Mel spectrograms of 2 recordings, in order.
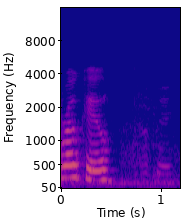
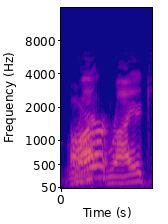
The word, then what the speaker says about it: Ryoko: No, No. not Roku. It's Ryoko.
